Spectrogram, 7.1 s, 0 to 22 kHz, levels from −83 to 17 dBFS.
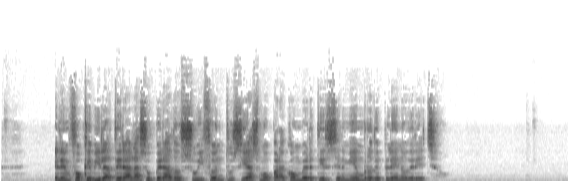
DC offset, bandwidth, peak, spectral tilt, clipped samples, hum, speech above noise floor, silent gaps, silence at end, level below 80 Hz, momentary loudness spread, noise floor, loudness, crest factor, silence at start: under 0.1%; 14.5 kHz; 0 dBFS; -3 dB/octave; under 0.1%; none; 44 dB; none; 1.6 s; -56 dBFS; 7 LU; -60 dBFS; -16 LUFS; 18 dB; 0.7 s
